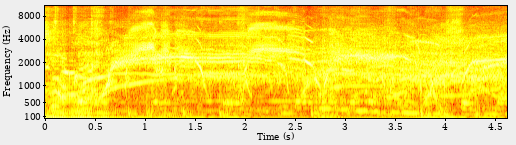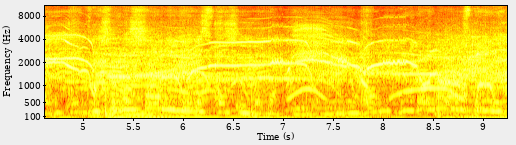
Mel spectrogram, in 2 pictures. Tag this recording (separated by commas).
Music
